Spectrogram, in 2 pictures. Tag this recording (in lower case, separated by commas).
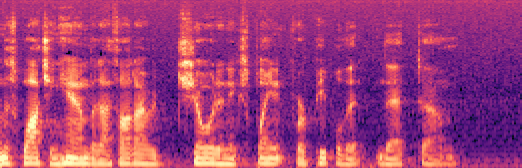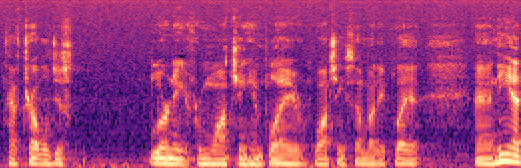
speech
